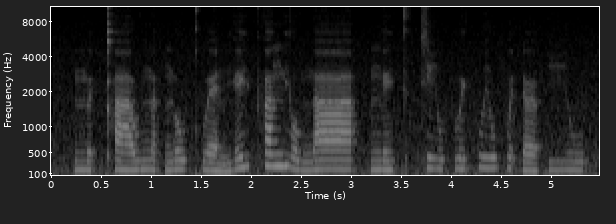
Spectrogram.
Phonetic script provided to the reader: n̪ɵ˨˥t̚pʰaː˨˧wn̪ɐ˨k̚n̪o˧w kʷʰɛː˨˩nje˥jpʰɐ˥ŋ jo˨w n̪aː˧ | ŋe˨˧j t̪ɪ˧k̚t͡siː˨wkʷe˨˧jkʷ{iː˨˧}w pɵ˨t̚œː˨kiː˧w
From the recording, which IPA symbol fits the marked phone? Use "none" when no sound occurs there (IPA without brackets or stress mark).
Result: iː˨˧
